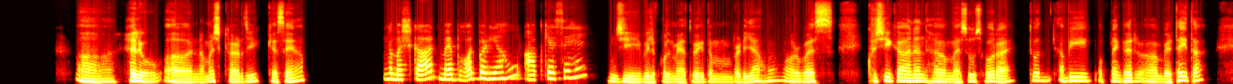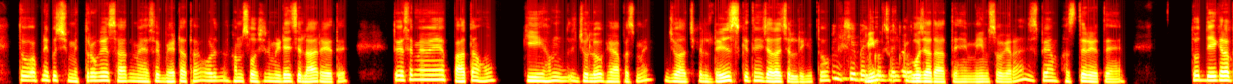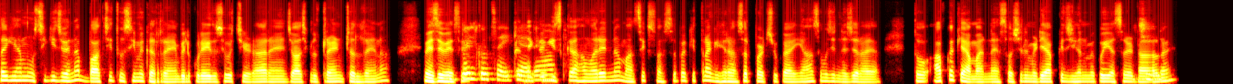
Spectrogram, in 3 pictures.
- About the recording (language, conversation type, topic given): Hindi, unstructured, क्या सोशल मीडिया का आपकी मानसिक सेहत पर असर पड़ता है?
- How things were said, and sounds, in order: tapping; other background noise; in English: "ट्रेंड"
